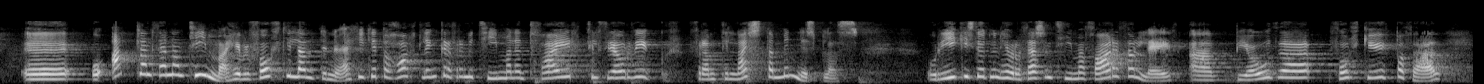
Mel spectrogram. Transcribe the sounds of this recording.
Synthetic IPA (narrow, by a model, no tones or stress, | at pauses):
ɔɣat̪lanθɛnːant̪ʰiːma̰ɦɛvʏɾ̥fowl̥cilant̪ɪnʏɛhcɪcɛːt̪aɦɔr̥t̪lejŋkɾafɾamit̪ʰiːmanɛnt̪ʰvaːjɾ̥t̪ʰɪlθɾjaːwɾvɪːkʏɾ̥fɾamt̪ʰɪlnajst̪amɪnːɪspla̰s | ɔɣriːcɪst̪jowt̪nʏnɦɛvʏɾawθɛsːɪmt̪ʰiːmafaːɾɪθawleːjðaðpjoːwðafowl̥cɪʏhpawθað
